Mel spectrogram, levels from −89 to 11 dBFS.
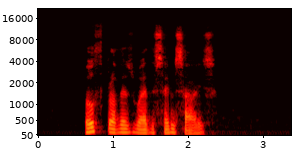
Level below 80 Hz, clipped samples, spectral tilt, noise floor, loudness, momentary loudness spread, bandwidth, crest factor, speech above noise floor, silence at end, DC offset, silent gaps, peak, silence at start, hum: -68 dBFS; under 0.1%; -6 dB/octave; -83 dBFS; -37 LUFS; 11 LU; 13.5 kHz; 20 dB; 48 dB; 1.05 s; under 0.1%; none; -20 dBFS; 0.65 s; none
